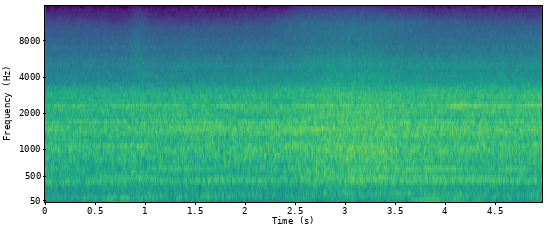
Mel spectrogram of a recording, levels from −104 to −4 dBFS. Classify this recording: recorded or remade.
remade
